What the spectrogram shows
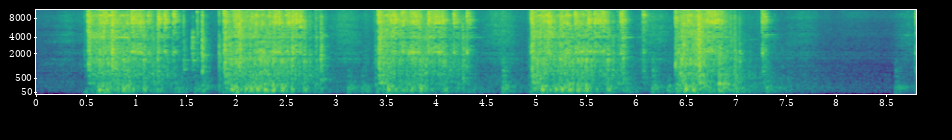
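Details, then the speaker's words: McCulloch 1-52 chainsaw, freed up with strong compression and spark: five rasping pull-cord strokes, engine never catching; cranks but won't start, owner suspects it is flooded (spark plug later found wet). "I know this thing has spark. So, it's just probably flooded with a lot of fluid. So it may take a little while to get it to pop off."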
